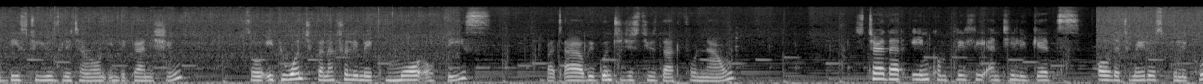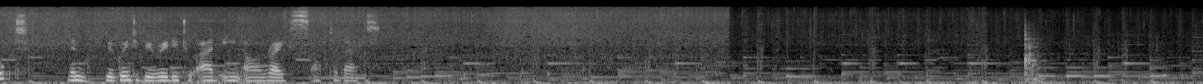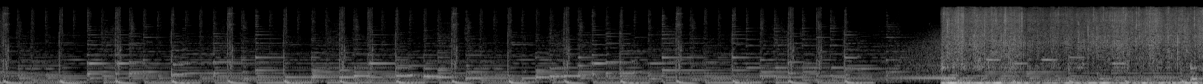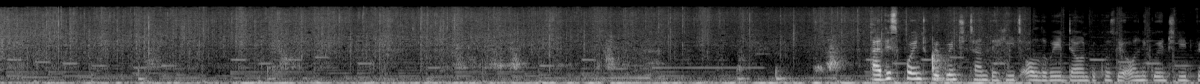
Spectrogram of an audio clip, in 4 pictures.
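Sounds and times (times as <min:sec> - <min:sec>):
food sizzling in a hot pan: 0:00.0 - 0:24.4, 0:33.4 - 0:46.4
background music with steady beat: 0:00.0 - 0:48.0.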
